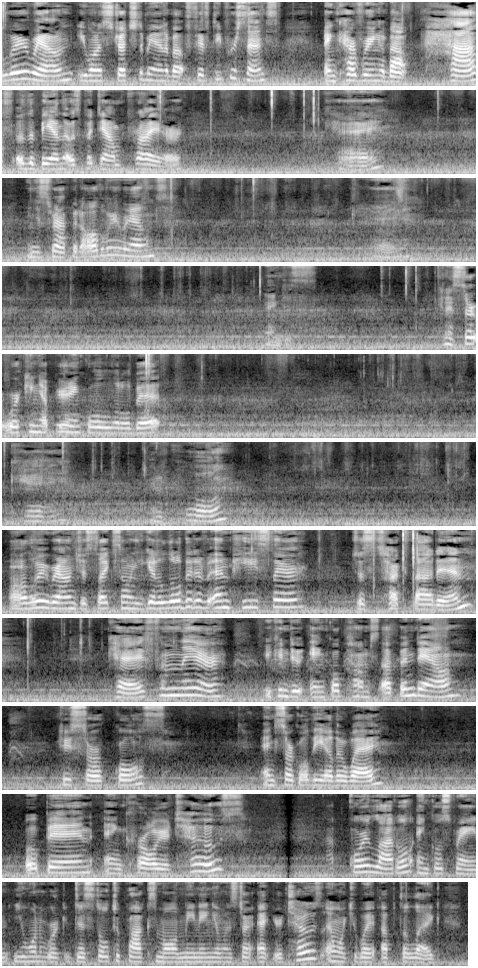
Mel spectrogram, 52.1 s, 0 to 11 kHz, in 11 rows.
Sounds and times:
Speech: 0.0 - 6.6, 8.0 - 8.6, 9.7 - 11.1, 13.1 - 13.6, 16.8 - 17.3, 18.6 - 20.6, 23.8 - 24.4, 25.2 - 26.0, 28.5 - 33.2, 34.3 - 37.8, 38.5 - 39.6, 40.5 - 41.8, 42.9 - 45.1, 46.0 - 51.8.

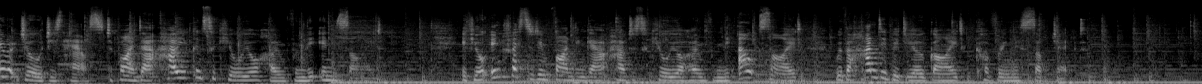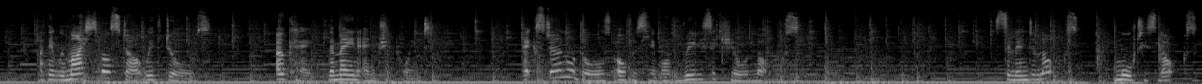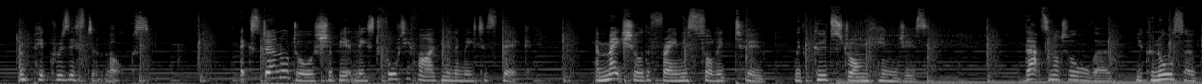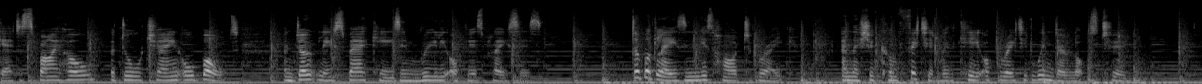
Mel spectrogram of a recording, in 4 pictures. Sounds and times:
Speech: 0.0 - 3.8, 4.5 - 10.9, 12.4 - 14.2, 14.8 - 16.4, 17.2 - 20.1, 22.0 - 25.6, 26.4 - 29.4, 30.0 - 33.4, 34.3 - 41.5, 42.4 - 47.4
Music: 0.0 - 48.0.

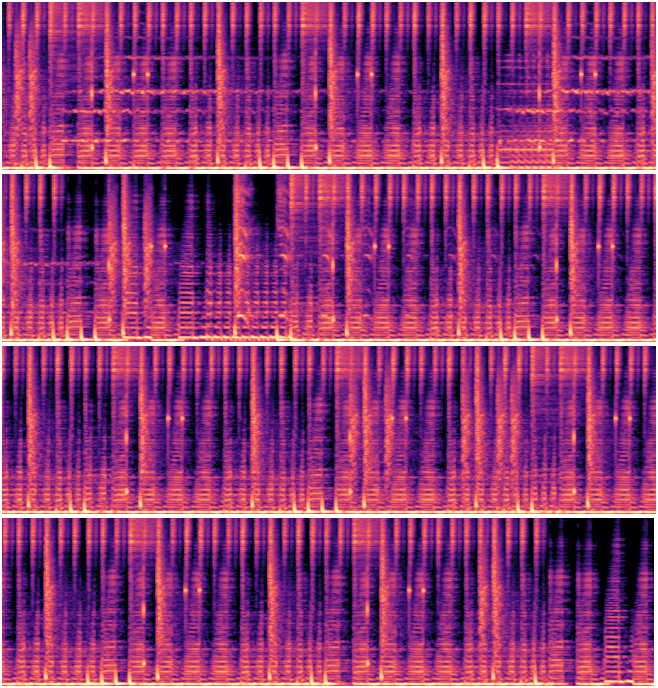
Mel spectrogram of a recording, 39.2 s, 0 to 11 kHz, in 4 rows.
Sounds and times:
Electronic music: 0.0 - 39.2.

